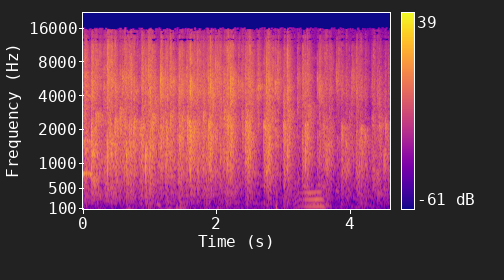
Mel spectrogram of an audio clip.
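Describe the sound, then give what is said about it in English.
An audience claps steadily for several seconds, a dense, even patter of many hands with no one speaking, and a brief voice calls out over the applause near the end. “Everyone give a wonderful round of applause for”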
